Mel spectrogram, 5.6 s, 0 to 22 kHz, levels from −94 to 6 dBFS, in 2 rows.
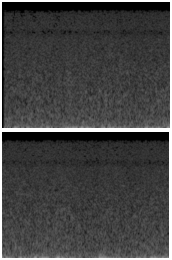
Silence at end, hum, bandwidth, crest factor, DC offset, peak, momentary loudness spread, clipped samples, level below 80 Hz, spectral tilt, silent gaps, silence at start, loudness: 0 s; none; 16.5 kHz; 16 dB; under 0.1%; -32 dBFS; 1 LU; under 0.1%; -56 dBFS; -2.5 dB/octave; none; 0.05 s; -48 LUFS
